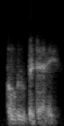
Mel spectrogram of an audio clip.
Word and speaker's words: Olubade: And you should probably learn to pronounce his name now. It's Donovan Olubade. That's it.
